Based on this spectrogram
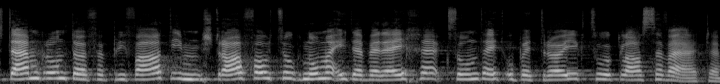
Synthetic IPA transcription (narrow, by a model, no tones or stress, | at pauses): sd̥æmɡɾʊnt̚dœɾfəprifɑːtɪmʃtɾɑːfɔwt͡suːɡnʊməɪdɛbeɾɛɪχəksʊndɦɛɪtʊbɛt̪ɾœʏɪkt͡suəklɑsːəvæːrd̥ə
